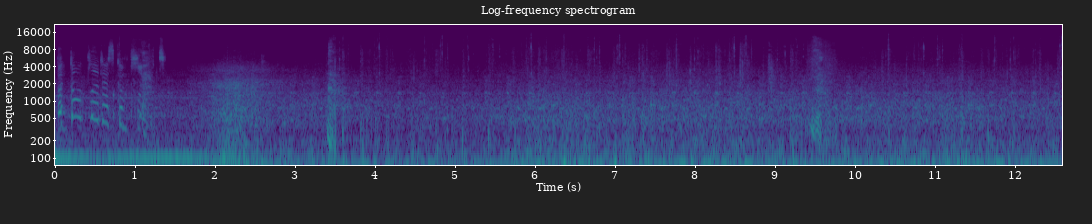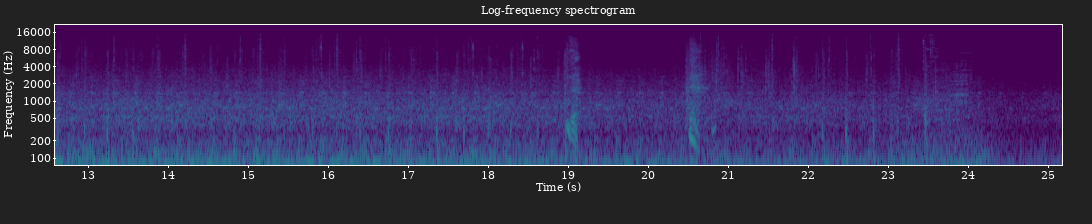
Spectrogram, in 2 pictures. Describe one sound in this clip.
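Footsteps run quickly over snow and hard floors.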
